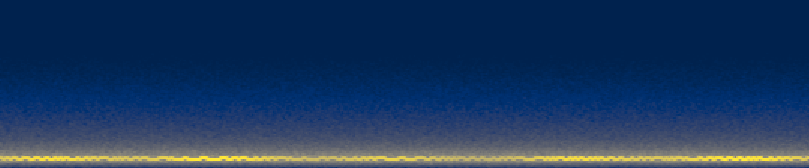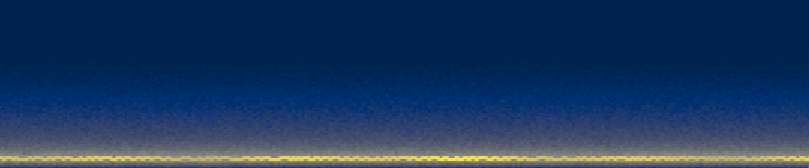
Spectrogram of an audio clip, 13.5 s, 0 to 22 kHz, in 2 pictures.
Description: RTTY (45.45 baud, 170 Hz shift), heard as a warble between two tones, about 1360 Hz centre, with radio static, fading and a narrow filter. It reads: … 4093550 357 59868 96448 63084 0371 0079 5096078 27 8793 406166 …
